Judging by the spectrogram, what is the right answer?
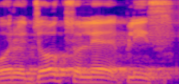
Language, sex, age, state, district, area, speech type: Tamil, male, 30-45, Tamil Nadu, Cuddalore, rural, read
